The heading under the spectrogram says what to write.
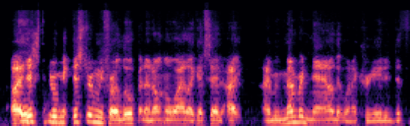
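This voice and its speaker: In a plain, everyday voice, a man speaks at a medium pitch and a fairly quick pace with lively intonation, the sound dry and close with no echo. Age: 50s. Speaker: live-stream host and artist. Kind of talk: casual chat. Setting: live stream. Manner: casual, swearing, joking.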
